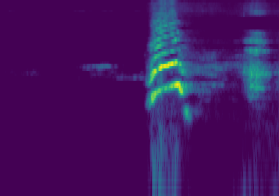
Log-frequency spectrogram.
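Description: A woman crying: about a second in, one short high-pitched sobbing cry, then a breathy gasp near the end. The rain on screen is not heard; the first second is silent.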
